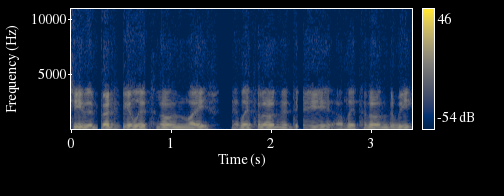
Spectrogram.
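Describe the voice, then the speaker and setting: A man speaks at a very fast pace with a Scottish accent, his pitch medium. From Scotland, near Glasgow. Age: 60s. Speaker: lightning strike survivor, speaker. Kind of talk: personal story talk.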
